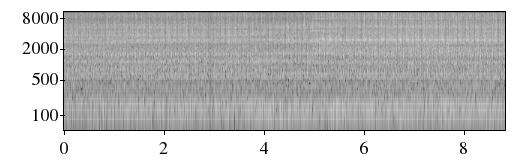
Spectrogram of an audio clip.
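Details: Volvo 136 kW engine at idle: light, fairly quick tick about three per second over a steady idle; owner unsure whether normal, cause not determined.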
